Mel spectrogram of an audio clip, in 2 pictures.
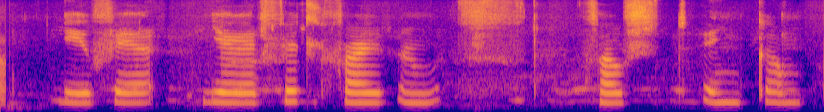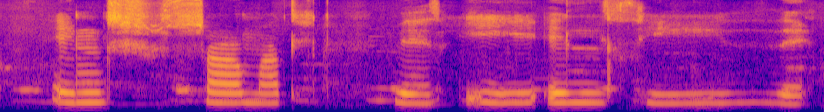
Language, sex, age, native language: Icelandic, female, 11, Icelandic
